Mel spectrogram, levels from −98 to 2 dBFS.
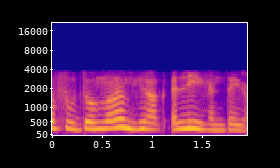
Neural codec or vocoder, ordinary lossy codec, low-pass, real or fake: codec, 16 kHz, 0.8 kbps, ZipCodec; none; 3.6 kHz; fake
